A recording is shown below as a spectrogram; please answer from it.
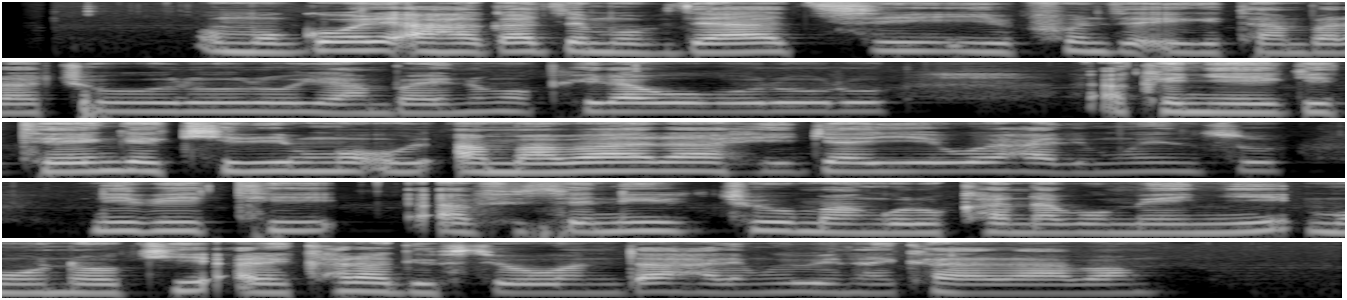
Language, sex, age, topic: Rundi, female, 25-35, agriculture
